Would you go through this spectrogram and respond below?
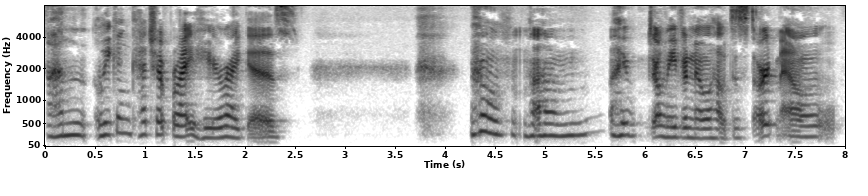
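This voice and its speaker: A nerdy young college woman played by an actress with a fairly high voice that often cracks into fry. She is flustered and emotional, stammering haltingly through an intimate ASMR roleplay. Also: exaggerated voice. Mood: nervous, relieved. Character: nerdy, flustered young female college student confessing a crush.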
